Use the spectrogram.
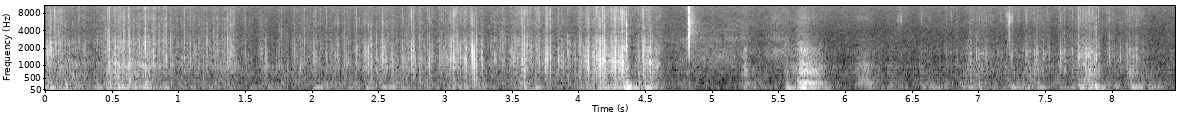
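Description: Long painted nails rapidly tap and scratch a black foam windscreen over a microphone. The result is a close, muffled, low-heavy rustle and crinkle with irregular soft taps and brief swells of scratching, all with almost no ring.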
